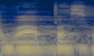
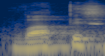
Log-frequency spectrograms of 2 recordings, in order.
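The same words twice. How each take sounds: First: वापस as vaa-pas; correct pronunciation. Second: वापस said as vaapis, i for a; mispronunciation demo. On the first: Teacher corrects students, वापस pronounced vaa-pas. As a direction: keep short a in वापस. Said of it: "वापस होता है". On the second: Teacher shows the mistake, वापस mispronounced as vaapis. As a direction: put an i in वापस. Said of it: "वापस नहीं होता है". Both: Shown as a demonstration.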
